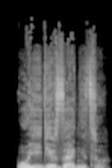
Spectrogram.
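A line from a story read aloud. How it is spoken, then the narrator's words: Agonized groan. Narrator (Russian): мучительно застонал я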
